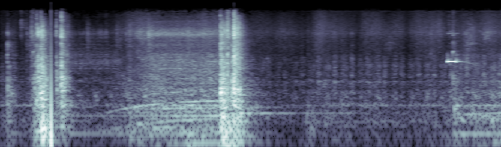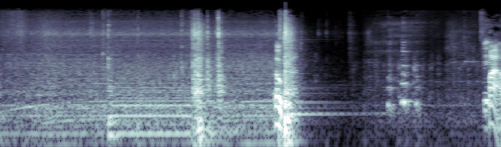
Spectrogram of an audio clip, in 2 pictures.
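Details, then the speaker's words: GE microwave that turns on by itself: door clunks, then steady magnetron hum starts and keeps running with the door open; door interlock fault. "it sometimes works as soon as you open the door it's not always like that though oh God it turns on and the thing starts cranking you can hear it turn on"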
